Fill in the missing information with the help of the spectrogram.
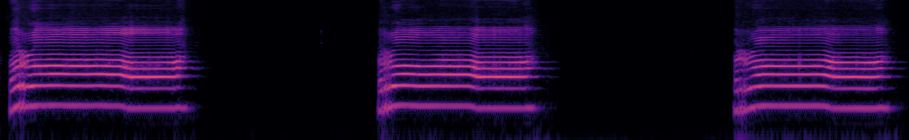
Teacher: را کو پڑھنے کے لیے اپنے منہ کو گول شکل میں کر کے پڑھا جائے گا ، را موٹے الفاظ میں آتا ہے، موٹا کر کے پڑھا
